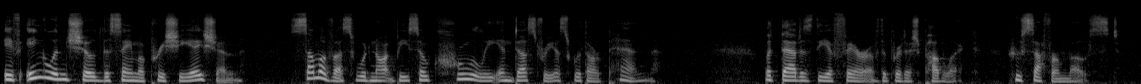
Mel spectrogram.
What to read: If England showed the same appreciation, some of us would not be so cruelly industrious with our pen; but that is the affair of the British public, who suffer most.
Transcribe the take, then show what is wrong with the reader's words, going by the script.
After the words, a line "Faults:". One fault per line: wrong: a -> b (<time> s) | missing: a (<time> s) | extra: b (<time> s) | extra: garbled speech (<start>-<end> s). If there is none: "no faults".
If England showed the same appreciation, some of us would not be so cruelly industrious with our pen; but that is the affair of the British public, who suffer most.
Faults:
no faults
